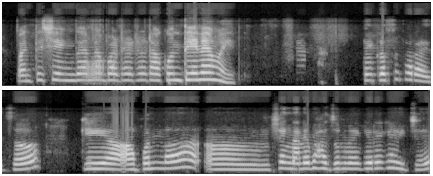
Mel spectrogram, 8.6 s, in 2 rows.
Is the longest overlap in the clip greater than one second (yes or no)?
no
